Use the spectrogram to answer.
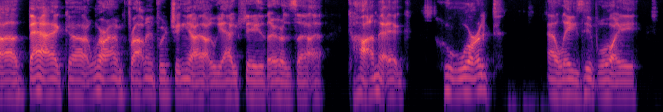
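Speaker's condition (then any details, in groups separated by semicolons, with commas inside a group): Muscular dystrophy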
